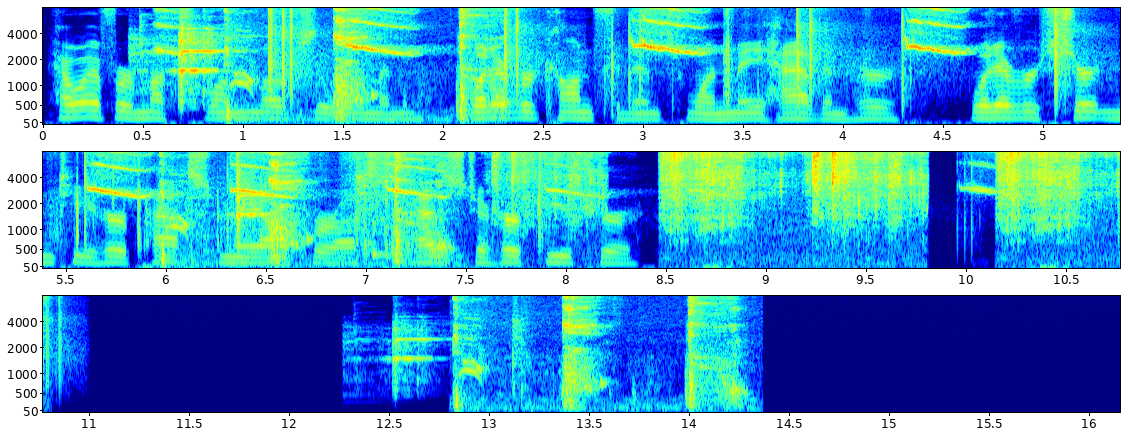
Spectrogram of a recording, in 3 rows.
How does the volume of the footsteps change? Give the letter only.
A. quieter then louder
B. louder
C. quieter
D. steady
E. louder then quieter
A.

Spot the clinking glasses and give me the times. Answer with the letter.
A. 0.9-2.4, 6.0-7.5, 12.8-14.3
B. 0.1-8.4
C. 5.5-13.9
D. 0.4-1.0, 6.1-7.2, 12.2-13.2
D.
